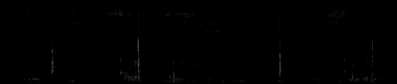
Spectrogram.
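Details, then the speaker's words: Olympus 12-40 Pro lens on a Panasonic Lumix G8, camera off. Soft airy swoosh each time the zoom ring turns, short strokes with quiet gaps, smooth with no grinding; normal zoom noise, unlike the grinding heard with the camera on. "camera is now off and there's the soft swoosh sound when zooming as expected I would say"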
